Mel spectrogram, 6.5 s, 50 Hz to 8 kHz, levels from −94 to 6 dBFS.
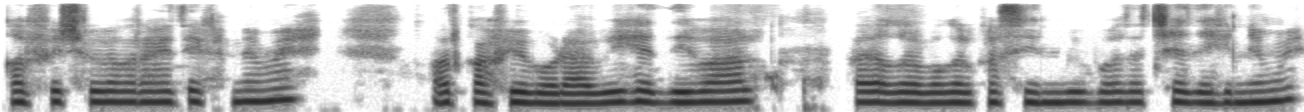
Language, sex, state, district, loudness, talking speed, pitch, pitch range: Hindi, female, Uttar Pradesh, Etah, -17 LUFS, 195 wpm, 235 Hz, 230-245 Hz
